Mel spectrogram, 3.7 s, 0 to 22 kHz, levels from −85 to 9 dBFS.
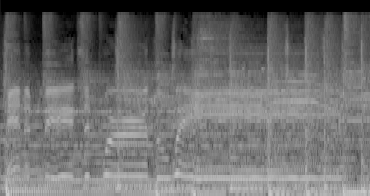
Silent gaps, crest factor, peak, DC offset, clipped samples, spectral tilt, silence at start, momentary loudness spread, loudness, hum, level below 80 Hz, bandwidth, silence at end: none; 16 dB; -2 dBFS; under 0.1%; under 0.1%; -4 dB/octave; 0 s; 3 LU; -16 LUFS; none; -28 dBFS; 16.5 kHz; 0 s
